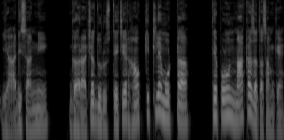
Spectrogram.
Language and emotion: Goan Konkani, sad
